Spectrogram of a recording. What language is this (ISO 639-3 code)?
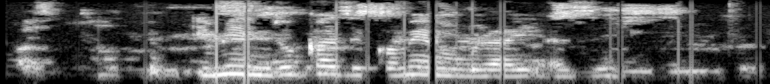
kin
